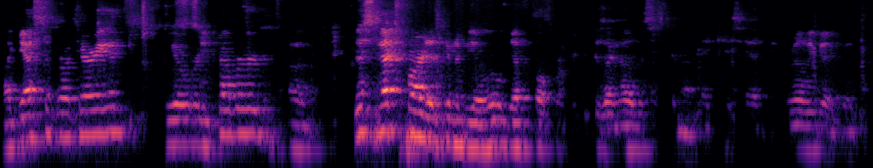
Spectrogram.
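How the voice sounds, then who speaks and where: A man's voice: mid-range voice, expressive, brisk, mellow, dull audio. A man presiding over a club meeting, speaking informally and with some jokes. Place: meeting room. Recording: roomy, distant with faint noise.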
